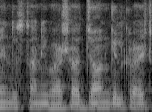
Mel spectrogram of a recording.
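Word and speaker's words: Gilchrist: ये गिलक्रिस्ट गलत लिखा है, इनका असली प्रोनाउंसिएशन जो है गिलक्राइस्ट है।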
